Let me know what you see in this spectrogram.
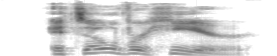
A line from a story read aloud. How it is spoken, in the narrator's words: he yelled over the whir of the reactor's incessant ionization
